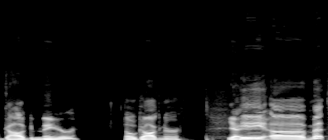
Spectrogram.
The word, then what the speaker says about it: Gagne: gotch was actually there i think he mispronounced that it's actually pronounced gagner oh gogner he uh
